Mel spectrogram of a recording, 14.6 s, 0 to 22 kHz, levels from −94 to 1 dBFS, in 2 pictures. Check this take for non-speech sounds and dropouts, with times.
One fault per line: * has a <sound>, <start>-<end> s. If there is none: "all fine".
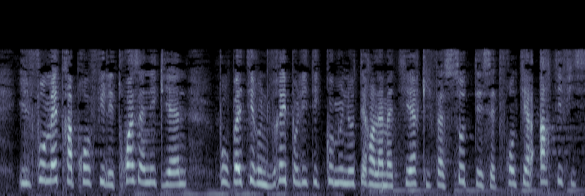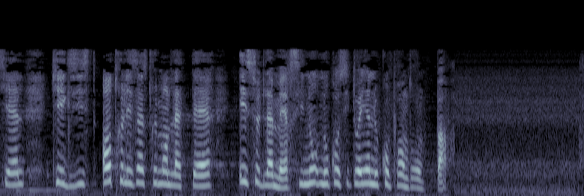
all fine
